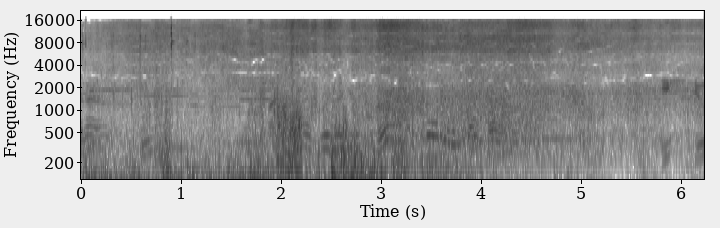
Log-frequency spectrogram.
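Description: Wind buffeting the microphone with a heavy low rumble, strongest in the first three seconds and easing after. Over it, a voice sings a wordless "da, da, da" to a tune.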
